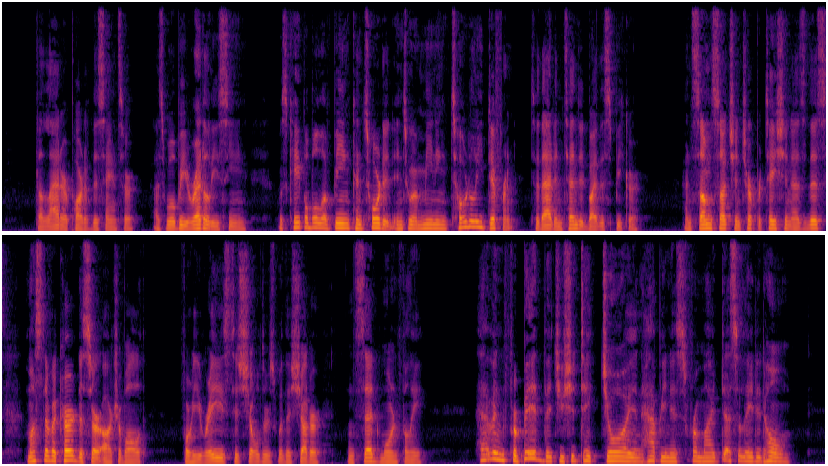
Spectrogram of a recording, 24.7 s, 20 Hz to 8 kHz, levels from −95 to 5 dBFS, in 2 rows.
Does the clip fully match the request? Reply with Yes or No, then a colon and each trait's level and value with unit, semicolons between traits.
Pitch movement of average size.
Yes: average, 4.3 semitones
